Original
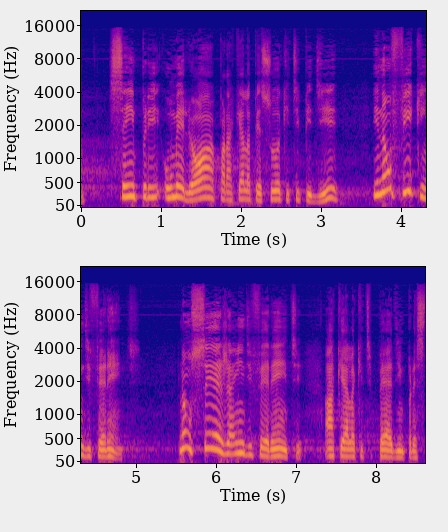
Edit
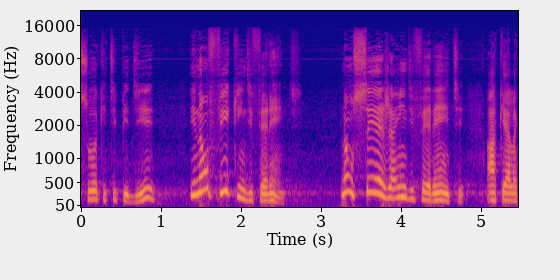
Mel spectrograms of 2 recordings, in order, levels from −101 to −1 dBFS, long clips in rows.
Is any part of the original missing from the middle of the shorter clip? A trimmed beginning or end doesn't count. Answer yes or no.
no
